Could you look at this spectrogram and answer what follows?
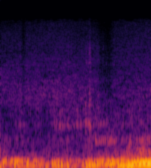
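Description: A stupidly loud Subaru Forester engine revs hard close by, a rising roar that builds steadily through the short burst with no one speaking.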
